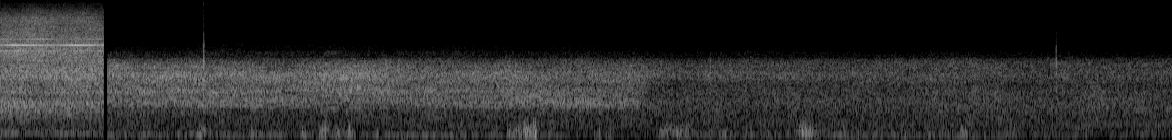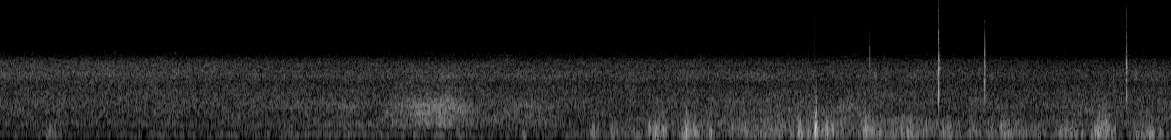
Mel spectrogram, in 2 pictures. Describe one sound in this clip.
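A jet airliner's engines rumble in the distance as it approaches to land.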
